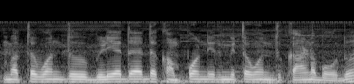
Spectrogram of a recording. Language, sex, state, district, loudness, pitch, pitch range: Kannada, male, Karnataka, Koppal, -15 LUFS, 115 Hz, 110-120 Hz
